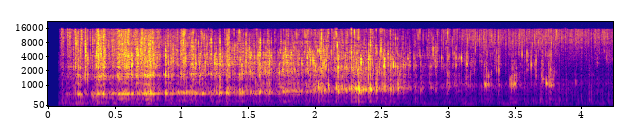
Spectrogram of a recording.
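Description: Liquid poured into a cup, the tone rising as the cup fills. It fades out about two and a half seconds in, leaving a few faint drips.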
